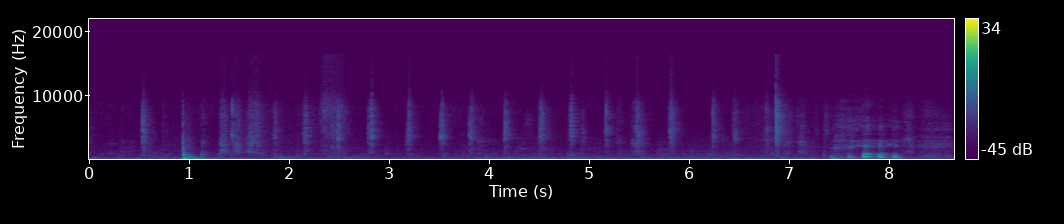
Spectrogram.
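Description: A Hokkaido dog makes a brief burst of whiny, talk-like vocal sounds near the end, rising and wavering in pitch, after a sharp thump and a steady run of scratchy clicks.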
